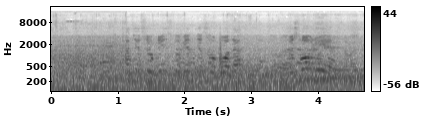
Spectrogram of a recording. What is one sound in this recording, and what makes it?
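A middle-aged man speaks loudly through a megaphone, heard from close by.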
